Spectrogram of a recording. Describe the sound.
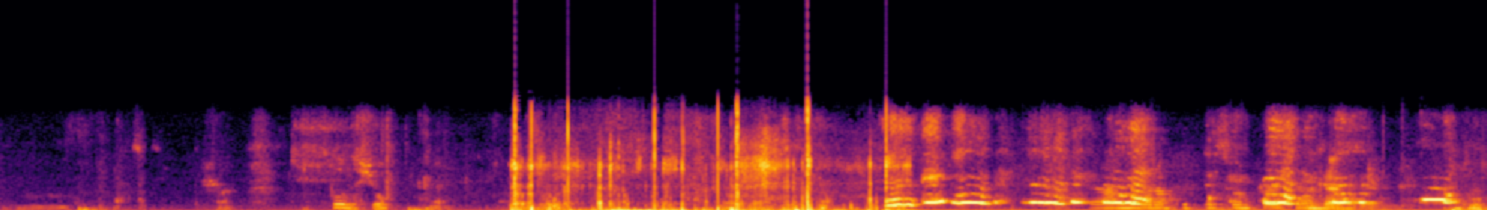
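A baby girl fusses and babbles in a run of whiny, high-pitched vocal bursts that rise and fall, with some adult talk earlier on.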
